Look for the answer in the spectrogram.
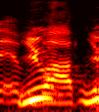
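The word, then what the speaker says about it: Mbappé: Killian Mbappe.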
